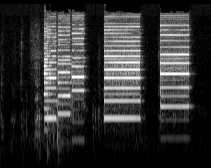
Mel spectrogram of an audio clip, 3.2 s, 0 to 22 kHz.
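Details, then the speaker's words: QIDI 560 (M7) beginner 4-channel RC plane, 500 mm wingspan, brushless motor, gyro: transmitter on and battery connected, three steady high beeps about half a second each, a normal startup tone. "Before we get carried away, I guess we'd better just check that everything is working. Switching on the transmitter then and connecting our battery up."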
